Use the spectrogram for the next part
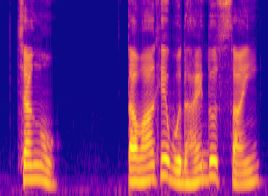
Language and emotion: Sindhi, neutral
